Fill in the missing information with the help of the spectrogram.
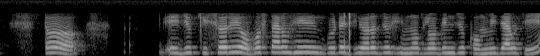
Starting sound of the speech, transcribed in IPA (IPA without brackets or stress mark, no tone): t̪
